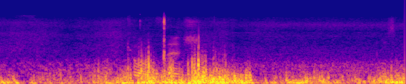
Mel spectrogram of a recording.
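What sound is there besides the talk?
wind in a backyard while fishing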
